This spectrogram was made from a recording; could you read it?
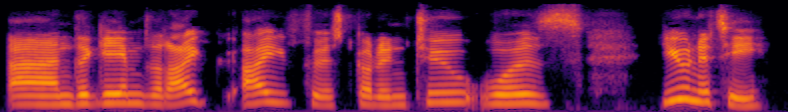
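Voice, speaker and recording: A woman's voice: fairly high pitch, pushed and bright, clear, resonant tone, dry recording. A Welsh-speaking woman in her twenties, a podcast guest chatting casually with frequent stammers and restarts from a stutter. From Wales. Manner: chatty, quick asides and laughs. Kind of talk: casual chat.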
